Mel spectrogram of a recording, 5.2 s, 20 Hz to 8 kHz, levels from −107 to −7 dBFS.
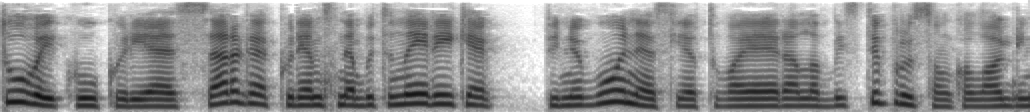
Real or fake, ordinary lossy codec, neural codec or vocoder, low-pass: fake; MP3, 48 kbps; codec, 16 kHz, 2 kbps, FunCodec, trained on Chinese and English, 25 frames a second; 7.2 kHz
